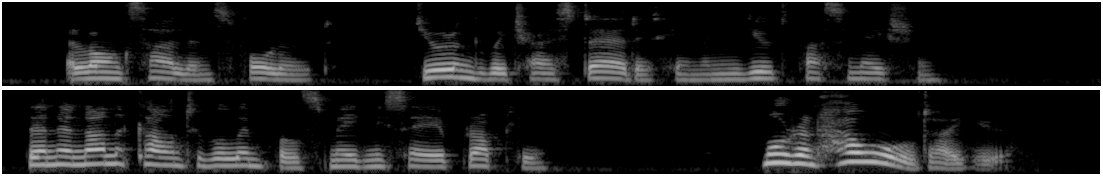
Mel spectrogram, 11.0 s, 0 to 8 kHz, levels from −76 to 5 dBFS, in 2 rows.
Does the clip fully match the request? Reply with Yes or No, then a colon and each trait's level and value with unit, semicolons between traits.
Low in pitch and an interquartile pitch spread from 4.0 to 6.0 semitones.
No: medium, 185 Hz; average, 4.4 semitones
